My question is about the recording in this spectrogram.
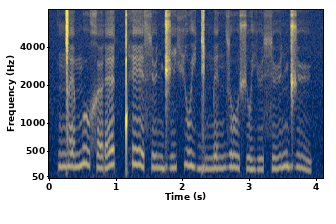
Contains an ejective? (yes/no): no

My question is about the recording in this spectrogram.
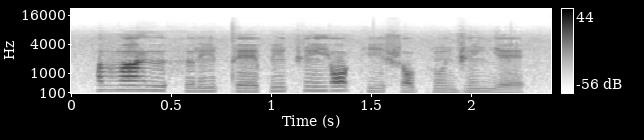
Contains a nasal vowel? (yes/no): yes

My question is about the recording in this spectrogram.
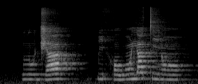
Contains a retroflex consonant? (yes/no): no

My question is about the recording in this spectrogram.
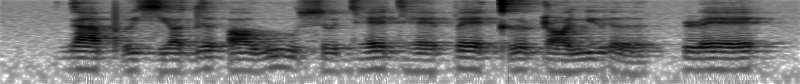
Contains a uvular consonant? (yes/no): no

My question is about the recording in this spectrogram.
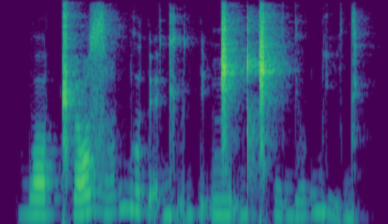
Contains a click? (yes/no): yes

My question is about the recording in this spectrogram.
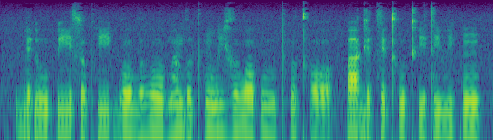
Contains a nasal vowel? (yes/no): yes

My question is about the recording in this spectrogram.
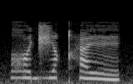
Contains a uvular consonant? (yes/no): yes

